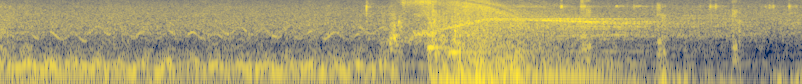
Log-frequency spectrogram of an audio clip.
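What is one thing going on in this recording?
An arrow whooshes off a bow and bursts into flame.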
